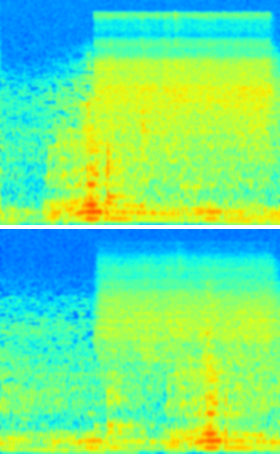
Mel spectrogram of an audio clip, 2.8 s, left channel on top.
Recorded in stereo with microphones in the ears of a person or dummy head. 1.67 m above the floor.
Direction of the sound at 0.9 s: 55° left (ahead or behind).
